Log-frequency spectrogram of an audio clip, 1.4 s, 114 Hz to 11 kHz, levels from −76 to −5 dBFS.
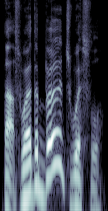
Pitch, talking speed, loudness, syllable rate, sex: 160 Hz, 175 wpm, -16 LUFS, 4.9 syllables/s, male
